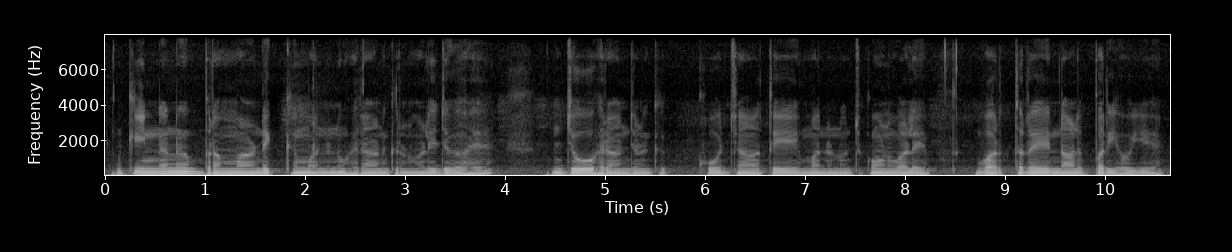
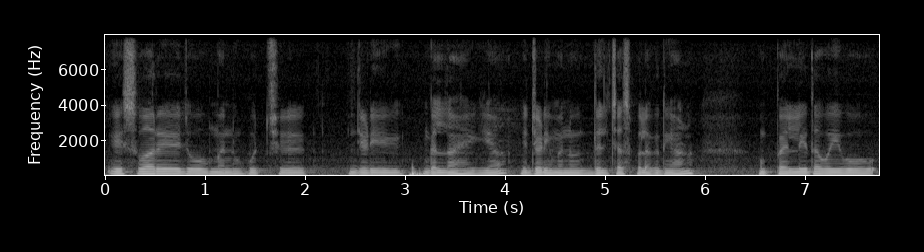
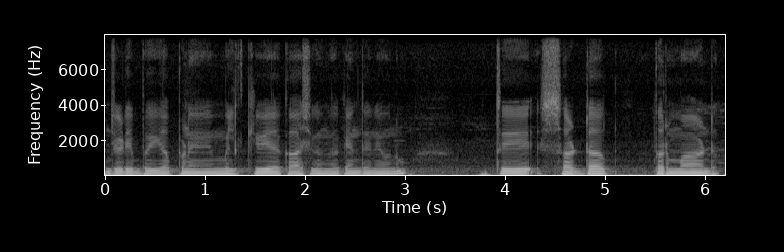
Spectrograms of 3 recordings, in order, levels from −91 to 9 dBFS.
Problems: none marked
